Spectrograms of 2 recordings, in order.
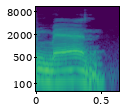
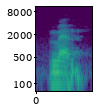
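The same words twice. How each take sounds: First: मैन with a long, open a as in man; open A vowel. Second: मैन with a short e as in men; short E vowel. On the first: Teacher contrasts e and a, drawn-out open vowel. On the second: Teacher contrasts e and a, short e vowel. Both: Shown as a demonstration. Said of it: "ई और ए से difference हो गया".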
